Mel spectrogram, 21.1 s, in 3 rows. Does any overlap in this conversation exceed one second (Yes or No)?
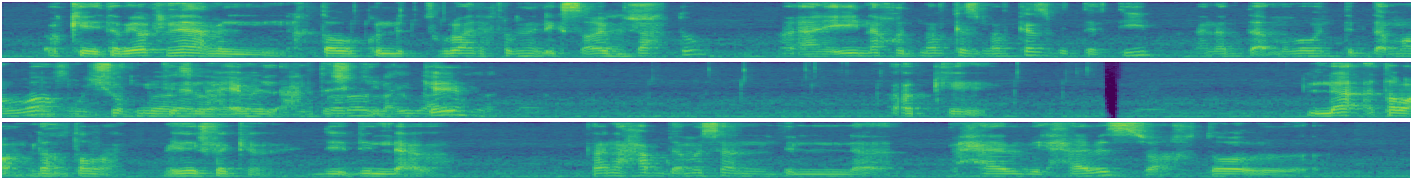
Yes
